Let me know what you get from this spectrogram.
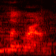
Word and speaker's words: Legrone: Legrone, yeah. – Legrone, mm-hmm. Just like it's spelled.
